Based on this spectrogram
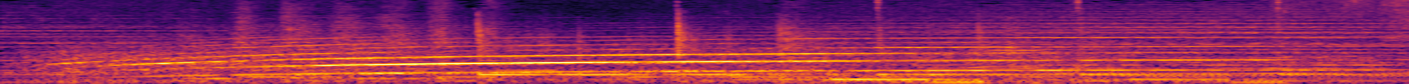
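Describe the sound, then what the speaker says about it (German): A quarry blasting warning siren at a stone quarry winds up and holds a loud, rising wail, its pitch climbing then sustaining steadily for several seconds, heard in the open with no talking. "Zuerst die Sirene."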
